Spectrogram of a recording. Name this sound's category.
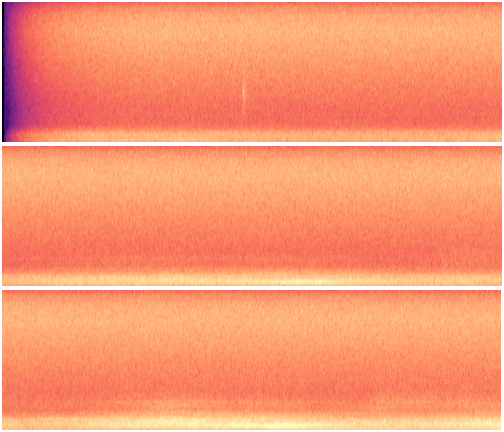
Soundscapes > Urban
